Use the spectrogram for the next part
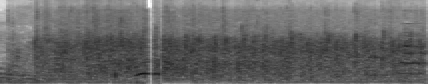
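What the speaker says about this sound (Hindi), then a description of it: "अपने लिए ताली बजाइए।" An audience claps for itself at the close of a training session, a steady wash of applause with one brief dropout partway through and faint voices mixed in.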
